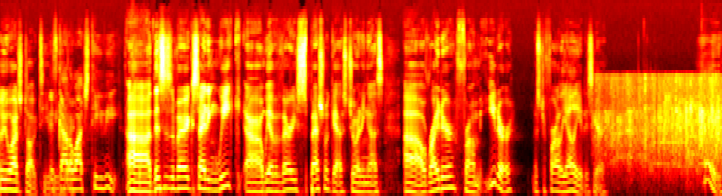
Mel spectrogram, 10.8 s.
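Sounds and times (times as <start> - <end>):
speech: 0.0 - 9.4, 10.6 - 10.8
person calling out: 0.8 - 1.2
studio audience applause: 8.9 - 10.8.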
